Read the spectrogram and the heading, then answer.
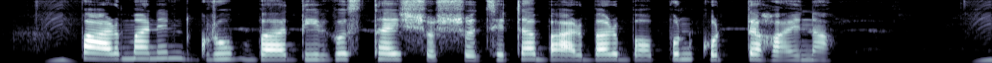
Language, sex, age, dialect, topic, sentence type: Bengali, female, 25-30, Northern/Varendri, agriculture, statement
